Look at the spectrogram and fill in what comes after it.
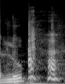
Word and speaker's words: Louvre: No la Ubre, sino de Louvre.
